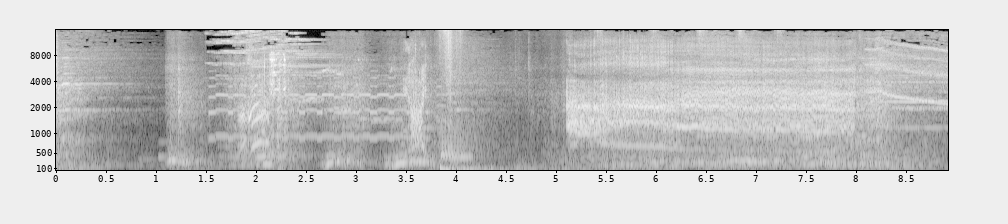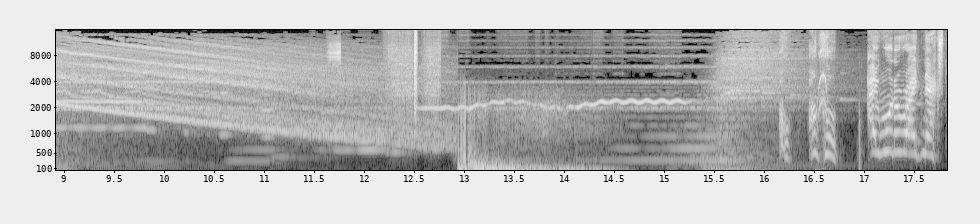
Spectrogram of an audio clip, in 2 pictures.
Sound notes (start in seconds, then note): 5.1 screaming; 13.0 deep thud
